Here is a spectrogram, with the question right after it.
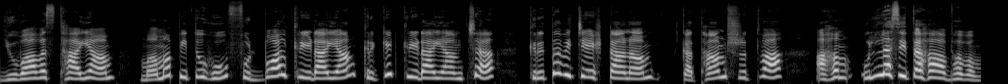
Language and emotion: Sanskrit, happy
